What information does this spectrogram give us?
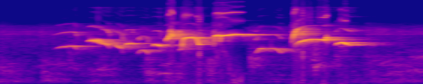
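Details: Lure song of an Oriental magpie-robin, meant to make other magpie-robins gather: rich, loud whistling with rising and falling slurred notes and scratchy chirps over about three seconds.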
